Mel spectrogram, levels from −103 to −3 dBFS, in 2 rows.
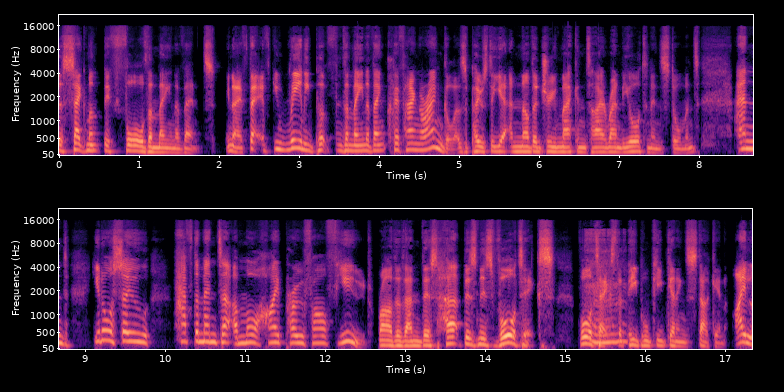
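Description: At 3.47 to 3.53 s the speech jumps abruptly ahead with a brief blip. This is most likely a stream segment skipped, where one chunk failed to load and playback resumed at the next. A waveform shows a hard discontinuity; a spectrogram shows an abrupt vertical seam.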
